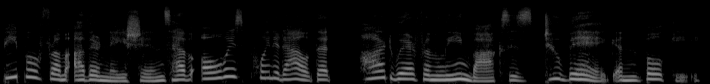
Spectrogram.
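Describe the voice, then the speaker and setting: A woman's voice: a little high, lively intonation, unhurried, a little mellow, no echo, clean studio sound. A woman playing an elegant, polite young goddess in a video game, speaking to the listener in formal, ladylike phrases. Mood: earnest, thoughtful. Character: elegant, refined young goddess with gamer enthusiasm. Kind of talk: video game character dialogue, addressing the listener.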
